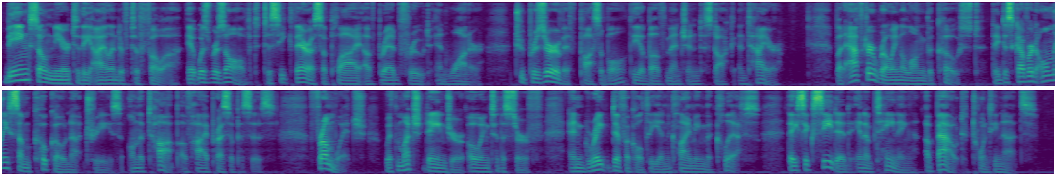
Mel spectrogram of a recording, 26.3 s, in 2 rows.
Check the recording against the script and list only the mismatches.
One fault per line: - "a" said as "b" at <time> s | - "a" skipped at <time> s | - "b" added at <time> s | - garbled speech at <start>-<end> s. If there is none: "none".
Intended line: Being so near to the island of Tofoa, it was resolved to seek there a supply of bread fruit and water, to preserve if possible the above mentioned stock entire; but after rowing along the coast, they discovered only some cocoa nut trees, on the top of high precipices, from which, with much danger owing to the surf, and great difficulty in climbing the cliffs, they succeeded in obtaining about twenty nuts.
none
